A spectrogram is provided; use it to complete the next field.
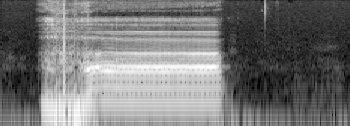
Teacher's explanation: اور یہ جو لاسٹ لائن میں ہا ہے اسے ہم نے موٹا کر کے پڑھنا ہوتا ہے. اس کی آواز ہم نے نکالنی ہوتی ہے سینے سے، چیسٹ سے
